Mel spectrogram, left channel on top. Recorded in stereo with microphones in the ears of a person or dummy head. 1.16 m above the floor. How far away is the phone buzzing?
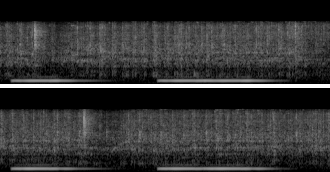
About 7.5 m.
